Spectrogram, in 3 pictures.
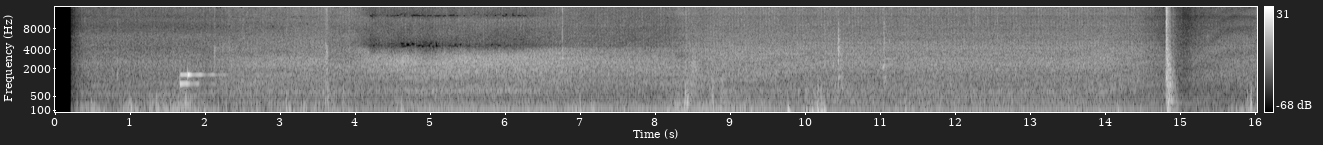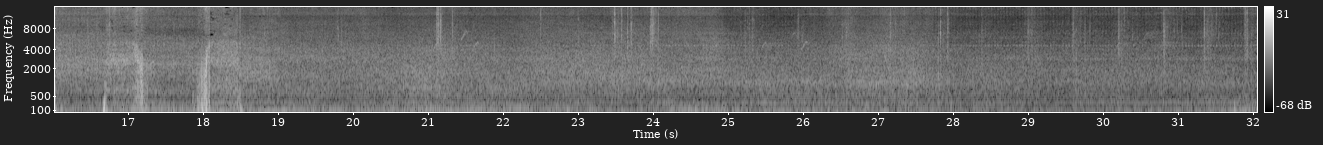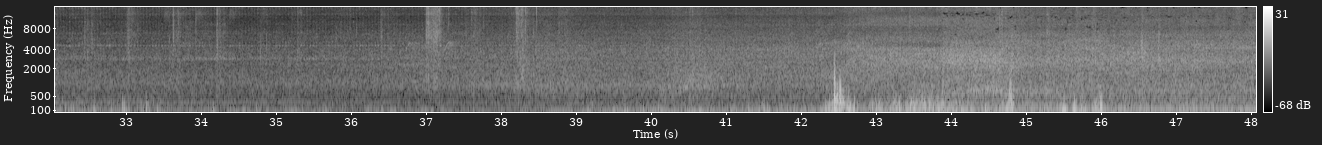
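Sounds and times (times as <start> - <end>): car engine idling: 1.7 - 18.2
car bonnet slamming shut: 14.8 - 15.2.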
